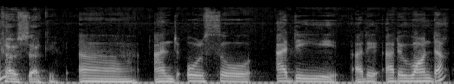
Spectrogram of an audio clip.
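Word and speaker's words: Coxsackie: And then C O X S A C K I E Kaki uh and also Adi Adandak Adak and Fish Fisk that was the last facility I was in before I came.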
